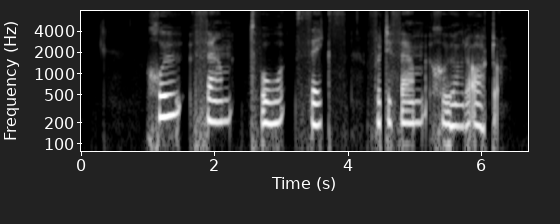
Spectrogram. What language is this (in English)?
Swedish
